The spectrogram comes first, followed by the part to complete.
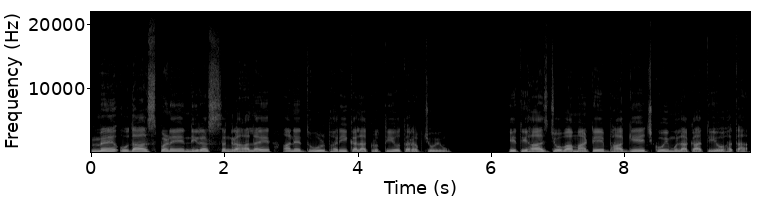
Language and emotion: Gujarati, sad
